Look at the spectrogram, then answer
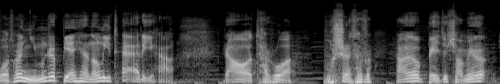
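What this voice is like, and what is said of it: Usual voice. Nothing is said of it.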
